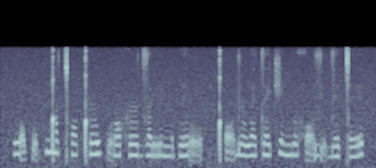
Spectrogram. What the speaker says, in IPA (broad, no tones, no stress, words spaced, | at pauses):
wɔ̰po̰kŋ͡ǃʌ ǀʰɔǃʰə˞wpo̰ ɾɔhə˞d͡zʌ rʲʌŋʌpeɾo̰ | ǃʰɔ̰də˞ wɛtɛt͡ʃɛ ŋə˞xɔ̰zʲo̰ deǀe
